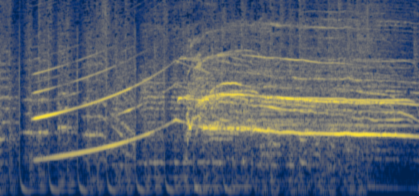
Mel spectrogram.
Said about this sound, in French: c'est un moment un peu particulier où on lance une grosse sirène et où tous les jeunes vont crier, crier, crier tout ce qu'ils ont, euh, qui vont sortir un peu de toutes leurs émotions qui sortent de leur trip quoi.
